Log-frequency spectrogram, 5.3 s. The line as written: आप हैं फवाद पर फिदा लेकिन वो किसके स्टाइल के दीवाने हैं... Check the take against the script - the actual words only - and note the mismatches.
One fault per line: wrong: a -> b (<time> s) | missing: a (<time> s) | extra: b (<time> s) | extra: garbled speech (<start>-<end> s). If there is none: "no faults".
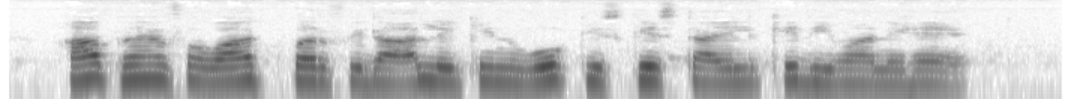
no faults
